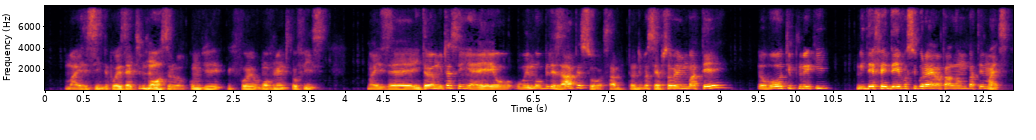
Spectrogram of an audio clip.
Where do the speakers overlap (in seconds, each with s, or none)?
none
